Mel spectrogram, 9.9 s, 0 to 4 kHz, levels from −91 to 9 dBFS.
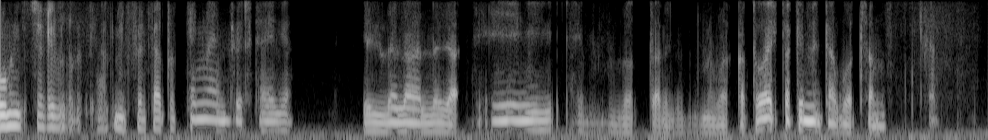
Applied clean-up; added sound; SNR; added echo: neural diffusion model UNIVERSE++.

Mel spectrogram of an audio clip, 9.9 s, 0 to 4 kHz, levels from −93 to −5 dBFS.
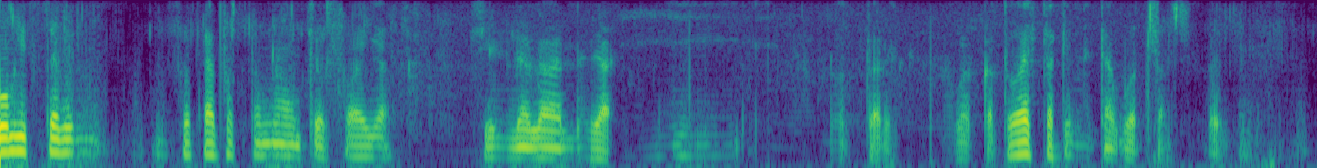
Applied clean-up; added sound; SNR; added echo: neural separator model SepFormer WHAM!.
